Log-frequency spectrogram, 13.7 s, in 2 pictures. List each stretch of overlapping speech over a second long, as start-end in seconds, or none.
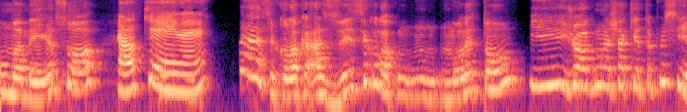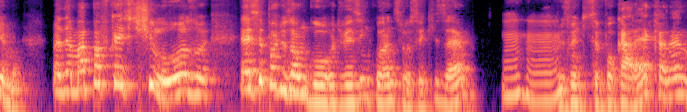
none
